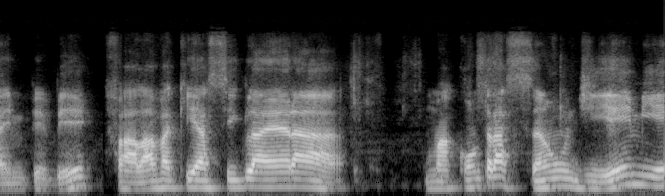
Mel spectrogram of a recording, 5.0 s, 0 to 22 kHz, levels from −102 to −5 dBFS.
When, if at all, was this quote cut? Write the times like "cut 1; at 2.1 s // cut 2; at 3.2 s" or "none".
none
